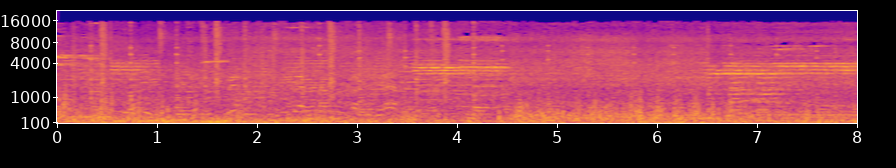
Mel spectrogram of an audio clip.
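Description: Steady rumble of road traffic heard from a moving vehicle, mixed with music and voices.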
